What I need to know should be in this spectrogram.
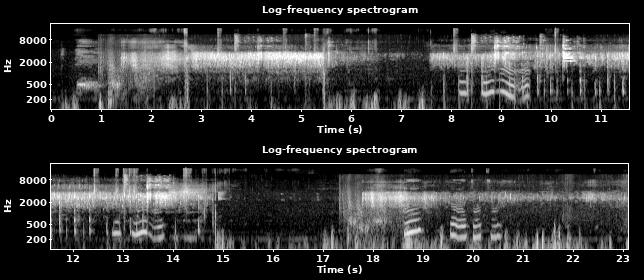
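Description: Water rushes and splashes.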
